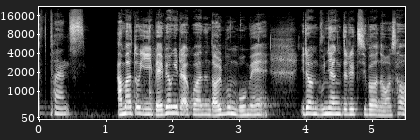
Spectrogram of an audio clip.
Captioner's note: speaking Korean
